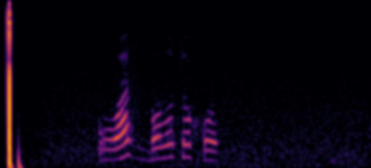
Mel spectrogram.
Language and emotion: Russian, neutral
